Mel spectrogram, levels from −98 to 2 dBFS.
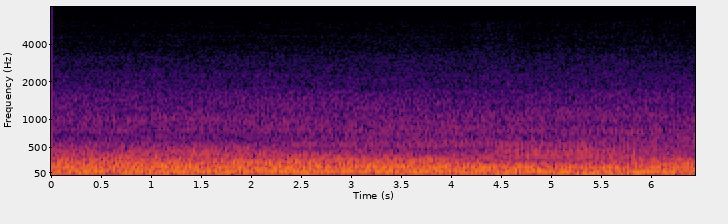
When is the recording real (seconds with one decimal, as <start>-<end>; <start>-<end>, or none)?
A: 0.0-4.7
